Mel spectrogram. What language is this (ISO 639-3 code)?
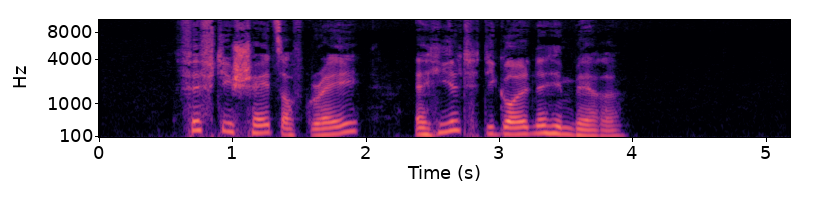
deu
